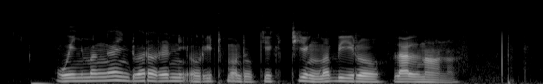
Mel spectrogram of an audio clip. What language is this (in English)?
Luo (Kenya and Tanzania)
